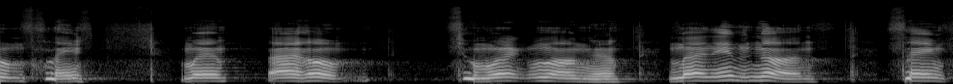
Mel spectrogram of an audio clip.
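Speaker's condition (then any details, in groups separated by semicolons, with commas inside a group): ALS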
